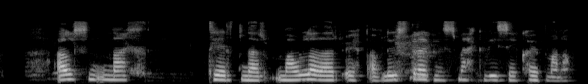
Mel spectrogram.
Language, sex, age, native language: Icelandic, female, 13, Icelandic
